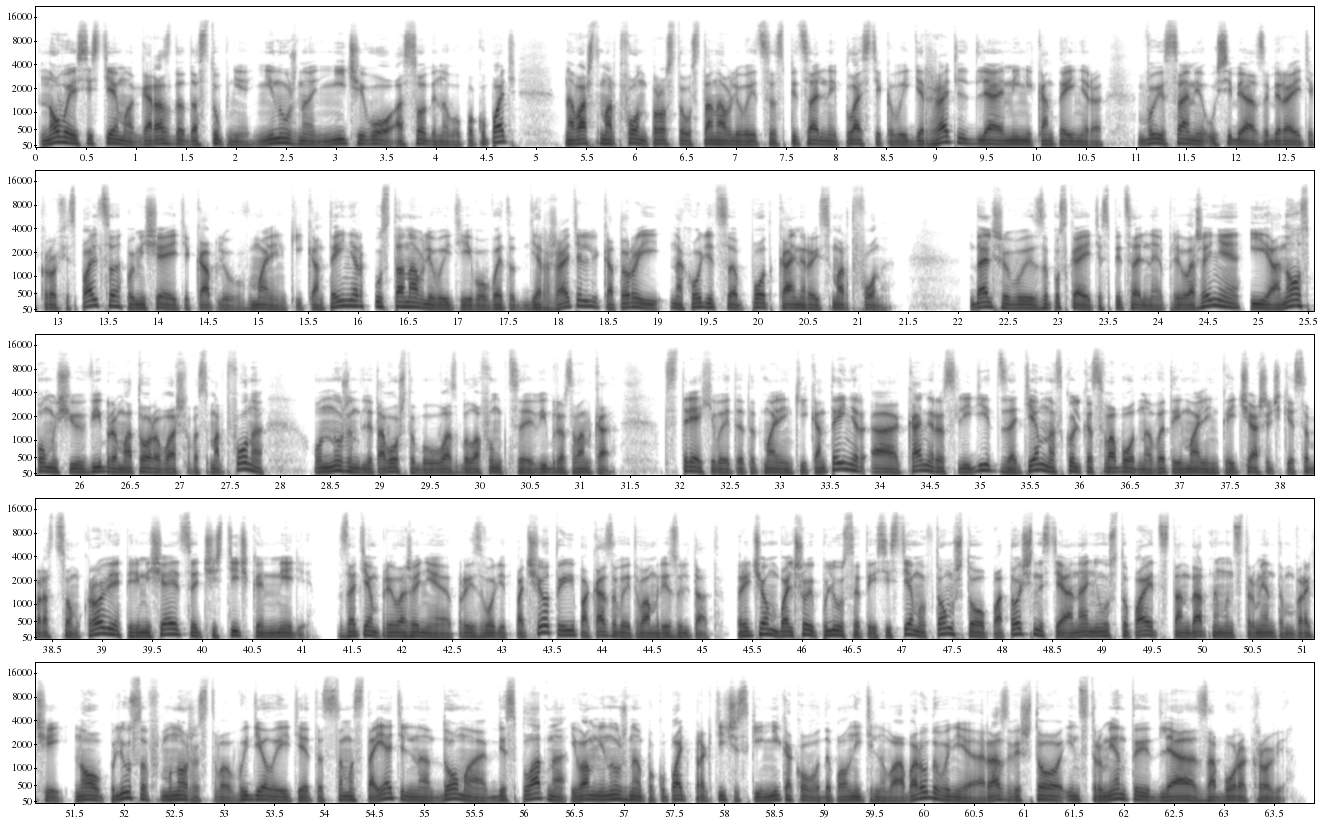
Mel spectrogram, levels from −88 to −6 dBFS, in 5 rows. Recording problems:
none

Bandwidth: 14.5 kHz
